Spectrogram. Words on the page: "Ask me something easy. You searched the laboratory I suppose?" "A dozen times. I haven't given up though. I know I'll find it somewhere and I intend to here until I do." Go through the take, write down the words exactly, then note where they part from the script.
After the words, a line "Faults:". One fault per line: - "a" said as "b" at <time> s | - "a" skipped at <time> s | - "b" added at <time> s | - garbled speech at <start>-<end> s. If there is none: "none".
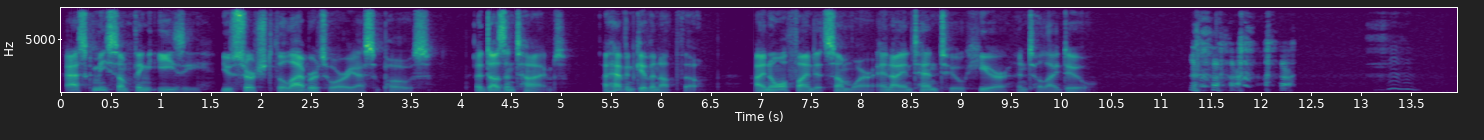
"Ask me something easy. You searched the laboratory I suppose?" "A dozen times. I haven't given up though. I know I'll find it somewhere and I intend to here until I do."
Faults:
none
